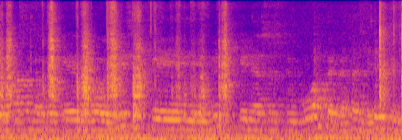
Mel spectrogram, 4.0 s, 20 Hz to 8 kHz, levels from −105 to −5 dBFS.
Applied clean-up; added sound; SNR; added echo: none; Writing; -4 dB; reverberation time 0.7 s.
